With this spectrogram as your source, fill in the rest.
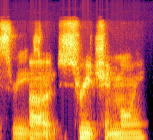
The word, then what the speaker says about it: Sri Chinmoy: Like Sri Chinmoy.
